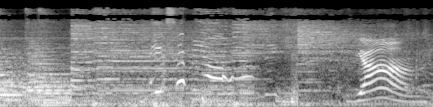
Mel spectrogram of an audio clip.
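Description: Live band with a brass section playing, louder for the first moment and then softer. Near the end a short voice rises and falls in pitch.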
